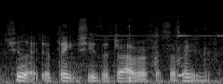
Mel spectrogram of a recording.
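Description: A woman's voice: low voice, steady tone, quick pace, gravelly, over music. Chatty woman vlogging by her van. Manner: chatty, loose and rambling, with slangy asides. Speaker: mom vlogger. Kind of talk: casual vlog chat. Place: in and around a family van. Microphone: camera on a tripod.

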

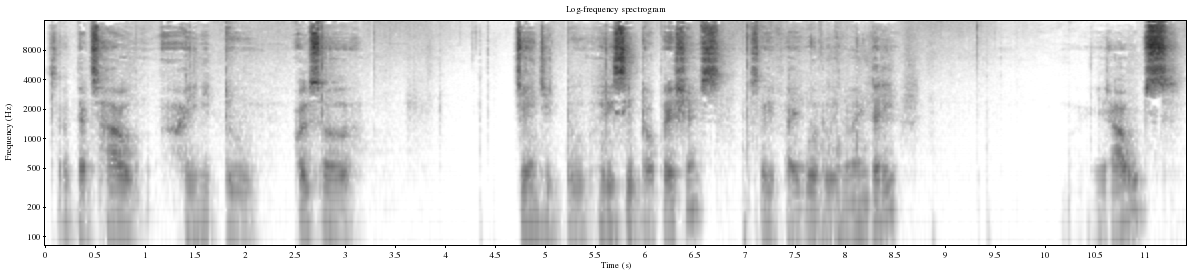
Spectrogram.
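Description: A man giving an unhurried screen-recorded software walkthrough, thinking aloud with frequent fillers. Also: fairly low pitch, gravelly, slightly rough. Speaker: software tutorial presenter.

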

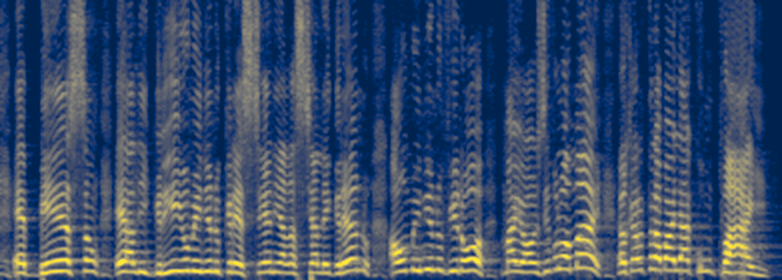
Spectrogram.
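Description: A priest with a Brazilian Portuguese accent preaching a lively sermon, telling stories and jumping from loud to soft, with chatty asides to the audience. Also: male voice, very high-pitched. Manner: animated storytelling, swings from loud to soft.

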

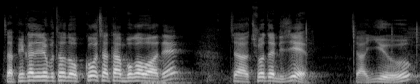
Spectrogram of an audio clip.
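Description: A man teaching an English grammar lesson in Korean, opening nearly every phrase with "자" and drilling students with quick questions they answer back. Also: a little high, expressive, darkish tone. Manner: drills students, has them repeat after him.

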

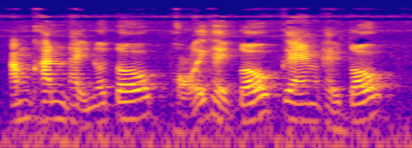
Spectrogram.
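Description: A Buddhist monk teacher giving an informal dharma talk, blunt and scolding, with a naturally loud voice. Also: male voice, high-pitched, animated, brisk, slight background noise.

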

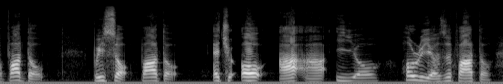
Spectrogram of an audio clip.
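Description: Male professor, higher voice, dry close sound, drills pronunciation by repetition. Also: no echo. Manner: drills pronunciation by loudly repeating words, frequent "ha" tag. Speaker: professor teaching English word roots. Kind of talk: classroom vocabulary lesson.

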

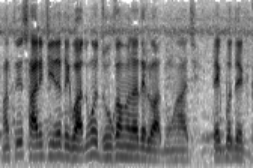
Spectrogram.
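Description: A man's voice: fairly high pitch, fast talker, muffled recording. A young man from India filming a casual vlog outdoors on his phone, chatting and teasing his friend as he walks around. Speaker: vlogger. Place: outdoors at a hillside restaurant and park. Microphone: handheld phone. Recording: outdoor phone audio with clear background noise.

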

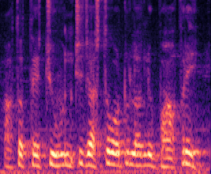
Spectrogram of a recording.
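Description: A man narrating a horror story in a hushed, suspenseful way. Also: sits high, brisk, slight background noise.

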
